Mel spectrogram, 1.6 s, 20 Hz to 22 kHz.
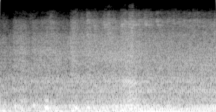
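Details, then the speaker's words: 1967 VW Beetle, sat for years, first start with manual choke; deep lumpy rumble catches and firms into a steady low beat within seconds, fired right off once it got fuel, oil not yet checked; engine starting. "I am literally in awe. What? It just fired right off once it got fuel."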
